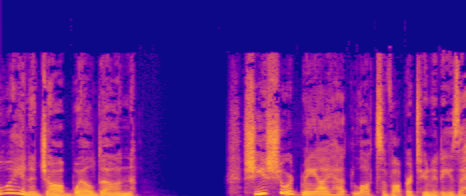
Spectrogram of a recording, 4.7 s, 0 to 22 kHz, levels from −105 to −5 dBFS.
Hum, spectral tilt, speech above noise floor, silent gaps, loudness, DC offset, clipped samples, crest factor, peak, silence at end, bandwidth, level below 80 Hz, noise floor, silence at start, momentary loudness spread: none; -3.5 dB/octave; 57 dB; 1.92-2.25 s; -22 LUFS; under 0.1%; under 0.1%; 18 dB; -6 dBFS; 0 s; 17 kHz; -60 dBFS; -79 dBFS; 0 s; 8 LU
